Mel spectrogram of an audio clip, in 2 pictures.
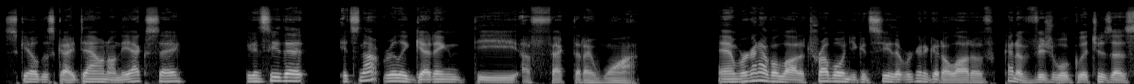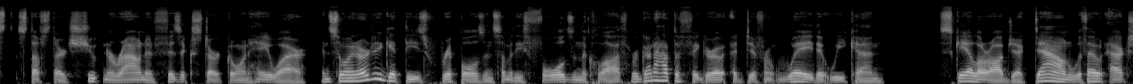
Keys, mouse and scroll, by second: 9.7 Escape.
